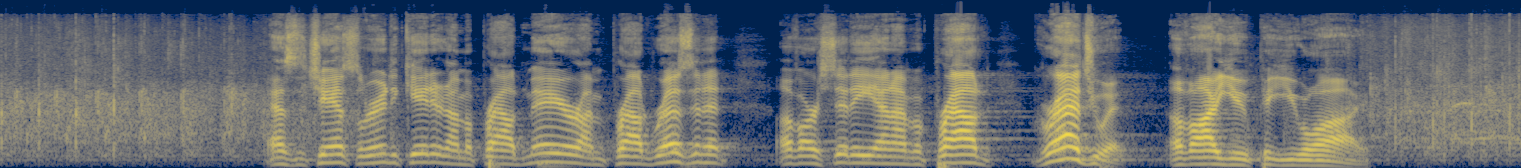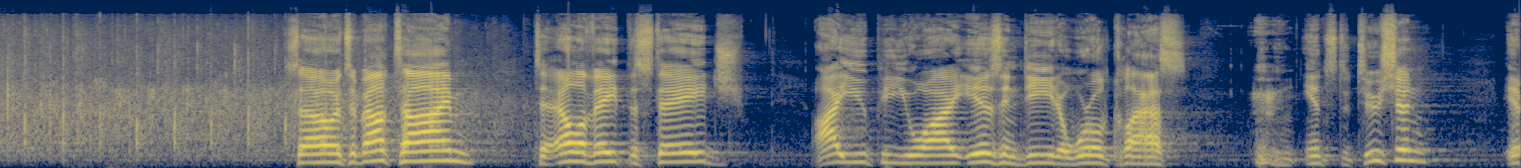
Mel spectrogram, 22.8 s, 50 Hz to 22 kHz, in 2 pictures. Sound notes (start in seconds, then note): 10.1 applause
